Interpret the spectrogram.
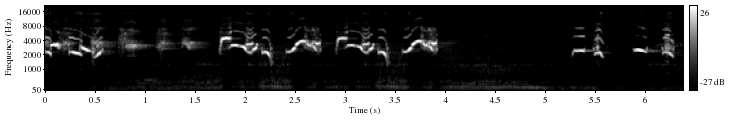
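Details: Oriental magpie-robin singing as a lure to rouse rival magpie-robins into agitated, persistent song. Loud, rich whistled phrases with sweeping downslurs come in rapid clusters, then pause before a few sharp, separate whistles.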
